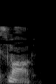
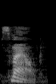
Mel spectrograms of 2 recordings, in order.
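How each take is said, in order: First: The name is said with an American pronunciation. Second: The name is said with a British pronunciation. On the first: "when you're American, you just say smog" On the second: "when you're British and you say smog, you say Smaug"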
